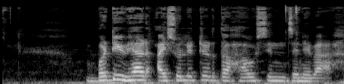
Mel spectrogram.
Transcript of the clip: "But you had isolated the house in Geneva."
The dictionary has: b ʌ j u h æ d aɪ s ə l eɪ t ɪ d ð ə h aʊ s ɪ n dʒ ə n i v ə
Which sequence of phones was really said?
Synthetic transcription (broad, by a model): b ʌ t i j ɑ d aɪ s ə l eɪ t ɪ d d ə h aʊ s ɪ n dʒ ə n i b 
